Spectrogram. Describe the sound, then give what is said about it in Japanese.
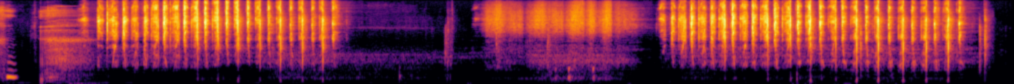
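Scissors snip through hair during a salon haircut: a fast run of many crisp, metallic cuts, a short pause with softer rustling, then another quick series of sharp snips. “はーい、カットは終了。”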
